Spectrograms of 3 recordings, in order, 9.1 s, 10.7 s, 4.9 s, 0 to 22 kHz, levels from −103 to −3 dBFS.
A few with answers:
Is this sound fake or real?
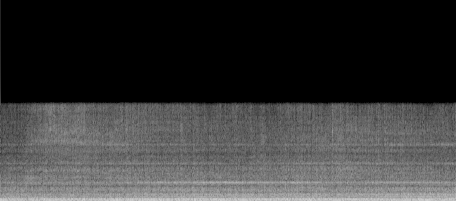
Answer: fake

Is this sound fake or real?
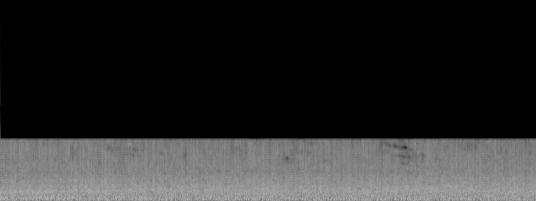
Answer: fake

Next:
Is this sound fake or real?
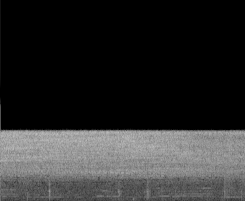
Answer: real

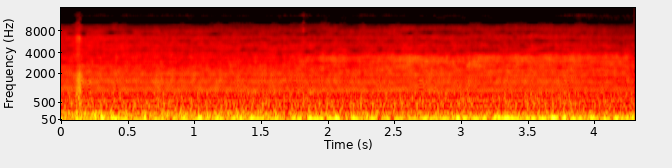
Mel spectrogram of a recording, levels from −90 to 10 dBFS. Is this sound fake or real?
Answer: fake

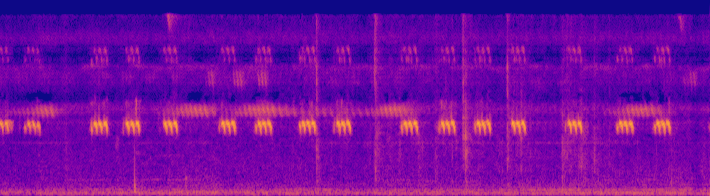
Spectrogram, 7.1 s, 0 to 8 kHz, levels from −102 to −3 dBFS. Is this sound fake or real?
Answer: fake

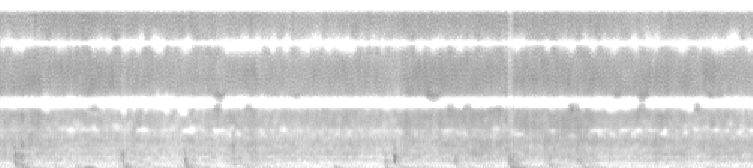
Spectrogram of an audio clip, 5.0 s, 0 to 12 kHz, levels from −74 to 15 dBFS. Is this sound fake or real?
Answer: fake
